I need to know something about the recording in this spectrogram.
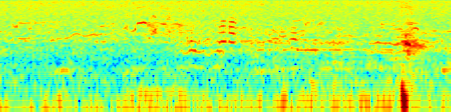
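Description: Near silence: faint outdoor background with a low rumble and a few faint, brief high chirps.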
